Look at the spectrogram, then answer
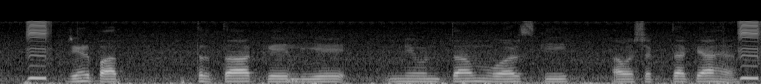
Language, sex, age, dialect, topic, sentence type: Hindi, male, 18-24, Awadhi Bundeli, banking, question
